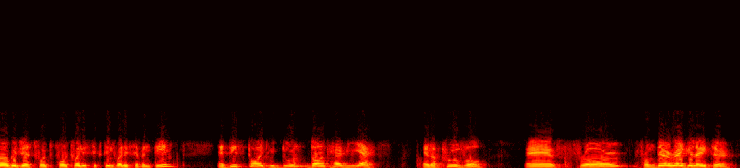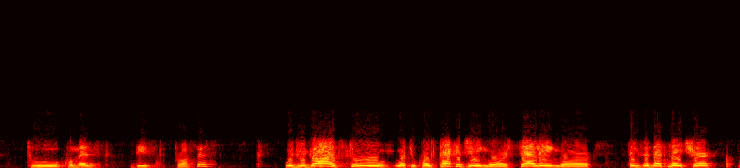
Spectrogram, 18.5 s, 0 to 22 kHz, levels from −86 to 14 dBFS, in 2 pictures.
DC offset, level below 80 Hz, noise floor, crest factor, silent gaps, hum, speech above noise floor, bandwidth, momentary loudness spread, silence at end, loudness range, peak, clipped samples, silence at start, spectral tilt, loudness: under 0.1%; -58 dBFS; -54 dBFS; 14 dB; none; none; 33 dB; 4.2 kHz; 10 LU; 0.1 s; 6 LU; -8 dBFS; under 0.1%; 0 s; -9 dB/octave; -22 LUFS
